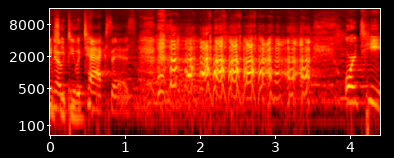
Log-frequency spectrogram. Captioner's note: laughs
